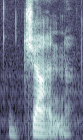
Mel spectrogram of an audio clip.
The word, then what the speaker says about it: Cheon: but it's correctly pronounced Chun right actually it's correctly pronounced Jun like joy Ewan Oh but in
